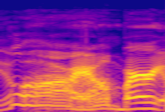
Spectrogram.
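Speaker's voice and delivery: high, loud mock introduction; Barry. Chicken thief introducing himself to the wife, showy. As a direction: imitate a man eagerly introducing himself. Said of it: "he parted his hair and he".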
